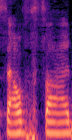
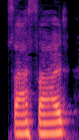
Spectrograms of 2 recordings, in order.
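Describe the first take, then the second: First: It is said with a standard pronunciation. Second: It is said with a Pittsburgh pronunciation. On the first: "instead of" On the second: "we just don't pronounce all the letters in a word"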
